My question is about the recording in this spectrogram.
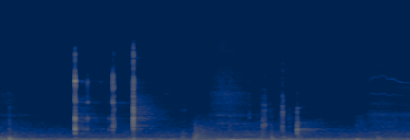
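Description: Light metallic clicks and taps, a handful of sharp ones in the first second and a half and fainter ones later, from small valve parts and a hand tool being handled during disassembly of an auto air valve, with a brief soft rustle about two seconds in.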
